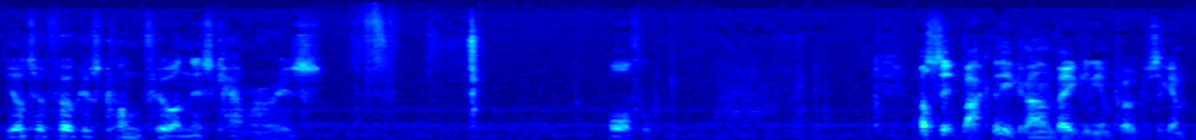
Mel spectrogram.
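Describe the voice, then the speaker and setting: A British man with a smoker's rasp, rambling casually to camera in a wry, self-deprecating way. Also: very deep voice, animated, moderate pace, long pauses. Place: a room at home, alone. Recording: distant camera mic with faint noise.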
